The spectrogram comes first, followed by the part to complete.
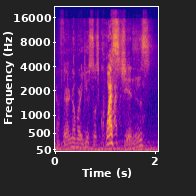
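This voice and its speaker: A man's voice: mid-range voice, very animated, a little fast, creaky, sharp tone, recorded from a distance, full character voice. A man playing a short-tempered, sarcastic vampire gang boss who swears and barks orders, in an amateur audio drama. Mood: impatient lecturing. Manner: profane, sarcastic, bossy.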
